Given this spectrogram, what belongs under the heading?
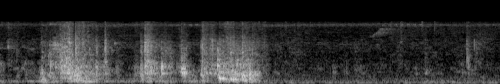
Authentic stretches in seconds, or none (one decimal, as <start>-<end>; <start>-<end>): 0.0-1.3; 2.8-5.0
